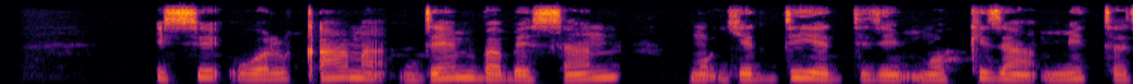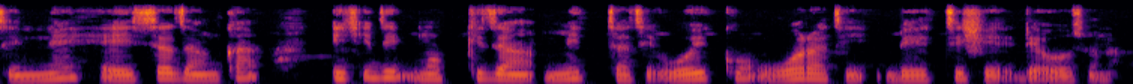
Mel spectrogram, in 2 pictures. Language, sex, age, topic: Gamo, male, 18-24, government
